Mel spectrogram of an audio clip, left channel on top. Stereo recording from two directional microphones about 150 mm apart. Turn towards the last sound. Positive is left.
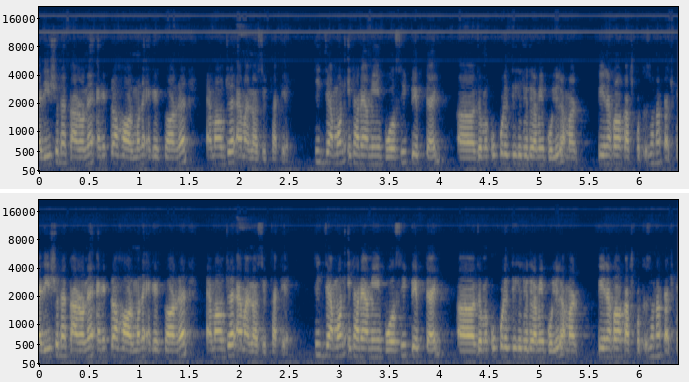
turn(degrees=30)  # may be behind; listen again after turning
